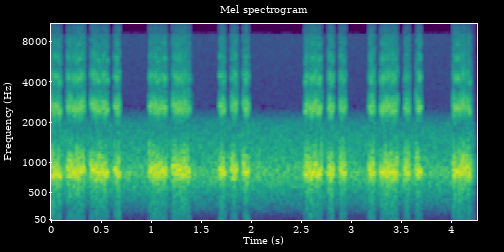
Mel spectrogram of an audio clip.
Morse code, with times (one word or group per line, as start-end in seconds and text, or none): none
